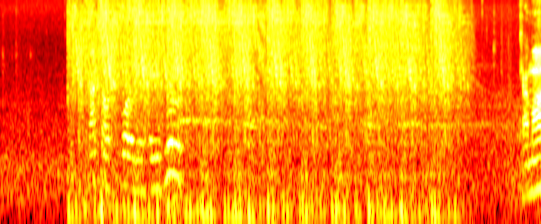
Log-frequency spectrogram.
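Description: Gunfire rattles steadily.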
